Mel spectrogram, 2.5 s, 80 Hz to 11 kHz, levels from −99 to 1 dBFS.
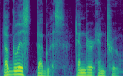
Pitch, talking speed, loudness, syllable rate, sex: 110 Hz, 120 wpm, -18 LUFS, 3.9 syllables/s, male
